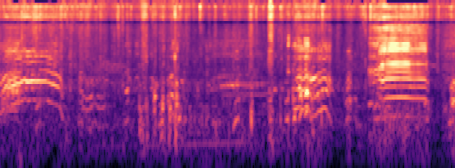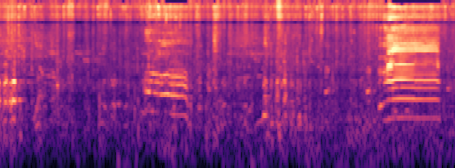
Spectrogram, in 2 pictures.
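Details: Male goats in mating season courting pregnant females while the females graze. Loud, quavering, nasal bleats at the start, around six seconds, nine seconds and at the end, with shorter low grunting calls between them and a constant background hiss.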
